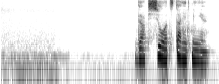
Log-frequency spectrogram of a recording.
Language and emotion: Russian, angry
